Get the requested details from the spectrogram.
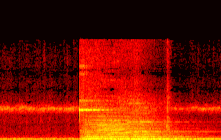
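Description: A bright reward chime rings out.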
